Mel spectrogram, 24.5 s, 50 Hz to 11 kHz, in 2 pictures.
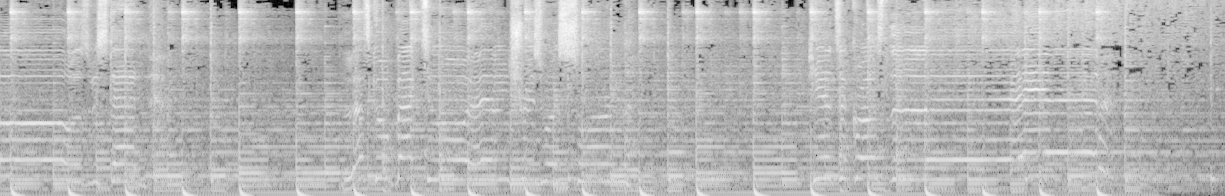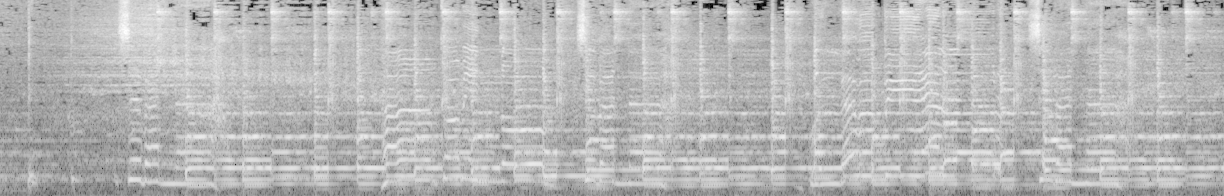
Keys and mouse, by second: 1.1 middle click, 1.6 Tab, 2.1 click, 2.7 middle click, 3.6 middle click, 4.2 click, 6.5 s, 9.6 ctrl+z, 10.5 middle click, 12.8 click, 13.0 right click, 13.6 click, 13.7 click, 14.4 middle click, 17.0 click, 17.5 right click, 18.1 click, 19.2 shift+middle click, 19.8 click, 20.5 Tab, 21.4 click, 22.6 ctrl++.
